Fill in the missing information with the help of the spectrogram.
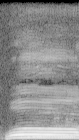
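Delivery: long drawn-out whoa; drawn-out stunned exclamation; impressed whoa. Real, not acted. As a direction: stretch the whoa out in reaction. Reacts to NASA's put-down.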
